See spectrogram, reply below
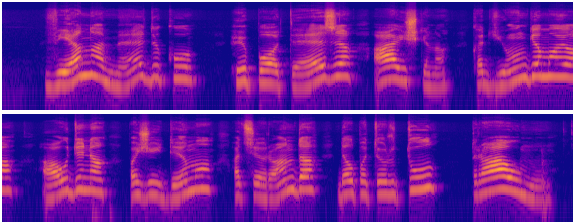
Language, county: Lithuanian, Klaipėda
